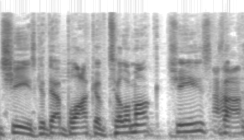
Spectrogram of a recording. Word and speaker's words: Tillamook: Get that block of Tillamook cheese. Is that how you say that? Tillamook?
